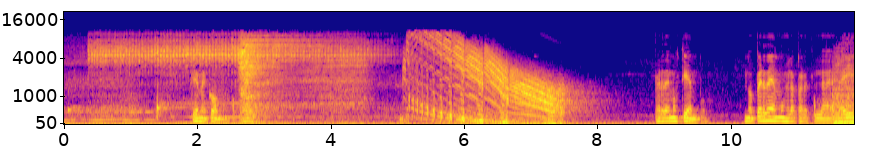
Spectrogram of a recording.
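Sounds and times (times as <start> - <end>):
airy hiss of video game snakes approaching: 0.0 - 5.2
low hum: 0.0 - 8.9
speech: 1.9 - 2.8, 8.9 - 11.8.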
